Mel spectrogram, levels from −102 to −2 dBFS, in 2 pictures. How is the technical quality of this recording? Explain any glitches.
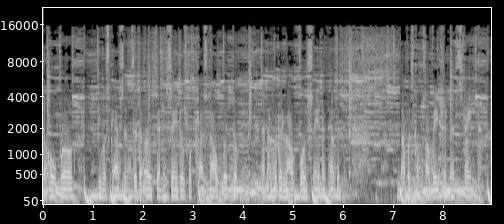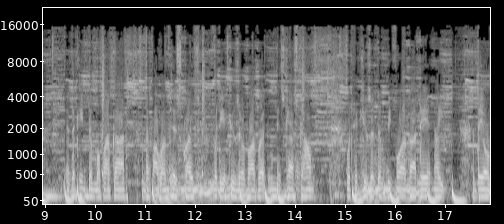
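The main problem is a run of short dropouts, a gap between stream segments, at 0.96, 1.97, 2.98, 3.99, 5.00, 7.00 and 8.01 s. They land roughly once a second, in step with 1-second segments whose timestamps don't quite join. The player pads each gap with silence, so you hear a hard-edged hole of about 4 to 12 ms. Nothing's actually missing from the audio; the silence just gets inserted.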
